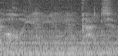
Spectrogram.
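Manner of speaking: whispered eager agreement; whispering. Retold or imitated. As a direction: breathe it out, no voice at all. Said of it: "The other guy was like".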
